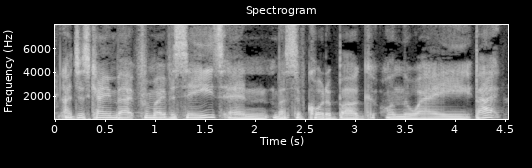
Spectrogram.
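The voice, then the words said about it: Hoarse, raspy voice. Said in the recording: “my voice is really shot ... sounding like I'm a pack-a-day smoker”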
